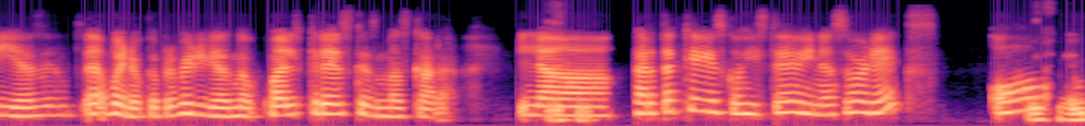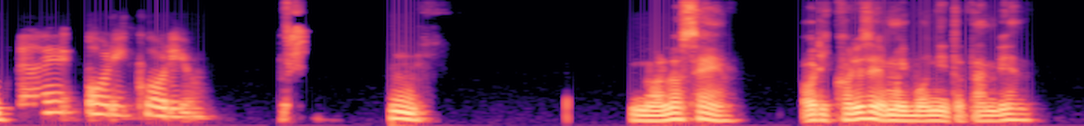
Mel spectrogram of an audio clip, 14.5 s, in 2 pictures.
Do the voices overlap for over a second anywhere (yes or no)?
no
